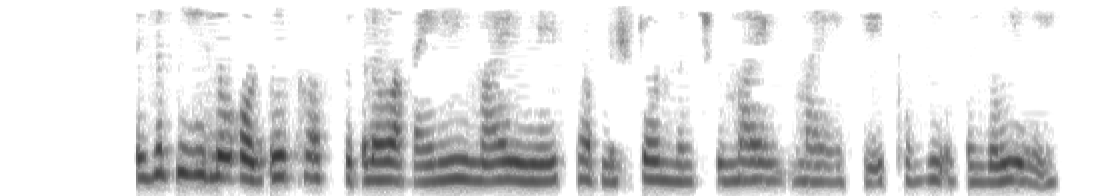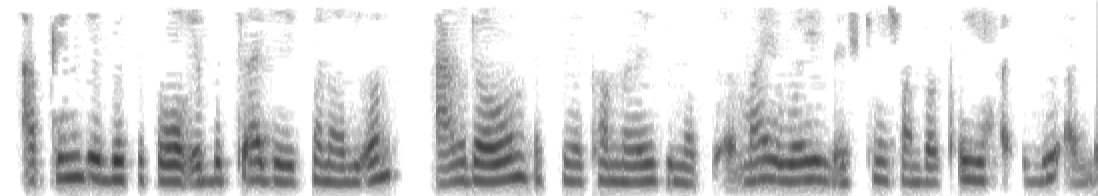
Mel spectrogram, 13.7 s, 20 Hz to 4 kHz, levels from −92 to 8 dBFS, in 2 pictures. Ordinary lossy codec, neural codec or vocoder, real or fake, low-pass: MP3, 16 kbps; codec, 16 kHz, 1.1 kbps, Voila-Tokenizer; fake; 3.6 kHz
